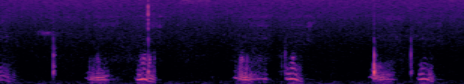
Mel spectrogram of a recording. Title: very cute baby snoring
